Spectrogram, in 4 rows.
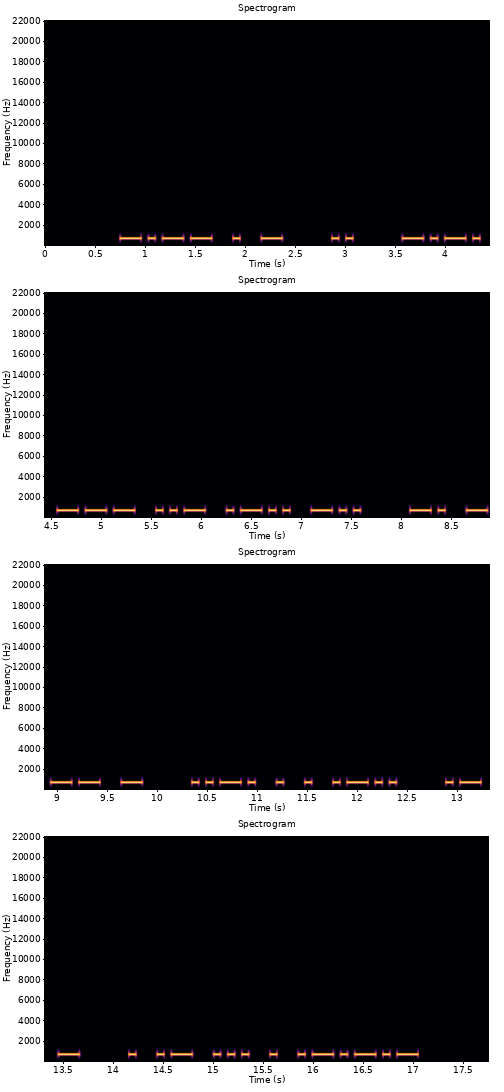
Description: Morse code, heard as a keyed tone, about 17 wpm, 700 Hz. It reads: YET I COULD NOT FEEL AT EASE.
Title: Sentences from Top 1000 Words - Review Part 1 - 17wpm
